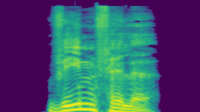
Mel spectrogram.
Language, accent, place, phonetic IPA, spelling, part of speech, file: German, Germany, Berlin, [ˈveːnˌfɛlə], Wenfälle, noun, De-Wenfälle.ogg
- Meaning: nominative/accusative/genitive plural of Wenfall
